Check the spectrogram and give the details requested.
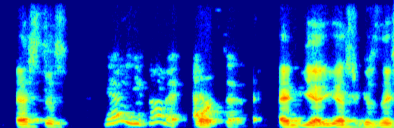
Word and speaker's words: Estes: Estes.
